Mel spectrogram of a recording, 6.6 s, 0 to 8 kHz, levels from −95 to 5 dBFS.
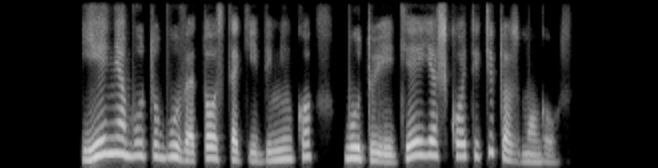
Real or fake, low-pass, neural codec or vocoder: fake; 7.2 kHz; codec, 24 kHz, 0.9 kbps, WavTokenizer, large speech release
